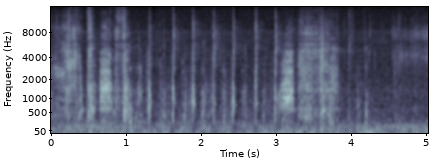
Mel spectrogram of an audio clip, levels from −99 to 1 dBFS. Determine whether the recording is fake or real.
real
